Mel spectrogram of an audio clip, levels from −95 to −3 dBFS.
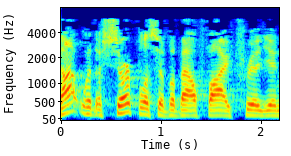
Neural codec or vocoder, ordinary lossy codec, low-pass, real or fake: none; MP3, 24 kbps; 7.2 kHz; real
